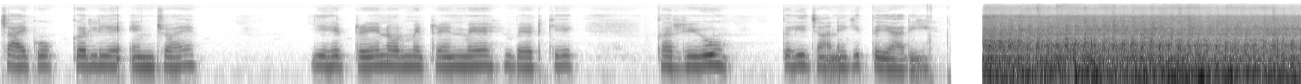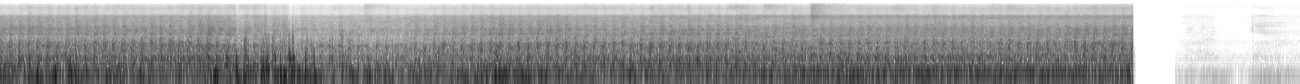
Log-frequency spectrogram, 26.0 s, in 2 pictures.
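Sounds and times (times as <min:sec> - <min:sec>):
train wheels rumbling and rattling: 0:09.8 - 0:24.4.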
